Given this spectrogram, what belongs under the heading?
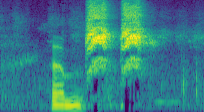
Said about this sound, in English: I'm walking past a bird enclosure, in case you wondered, which also has a rabbit. So, you might be able to hear birds.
